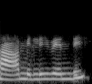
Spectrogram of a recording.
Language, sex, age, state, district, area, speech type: Sindhi, female, 18-30, Rajasthan, Ajmer, urban, conversation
